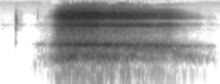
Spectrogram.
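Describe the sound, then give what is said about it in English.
A single long inhaled breath, breathy and steady, swelling quickly and then tapering off slowly, heard alone without talk. “And that is inhale a hot breath”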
